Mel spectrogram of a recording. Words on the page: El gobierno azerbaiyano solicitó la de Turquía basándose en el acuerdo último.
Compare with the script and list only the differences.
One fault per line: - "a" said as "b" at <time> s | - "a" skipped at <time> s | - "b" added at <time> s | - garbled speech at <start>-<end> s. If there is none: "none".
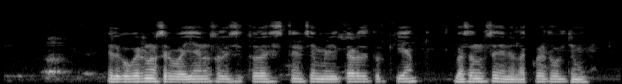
- "asistencia militar" added at 2.6 s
